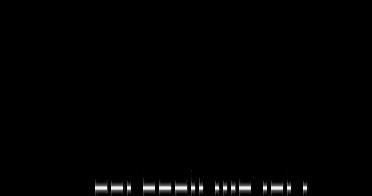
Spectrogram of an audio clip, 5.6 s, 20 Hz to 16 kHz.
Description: Morse code, heard as a keyed tone, about 20 wpm, 700 Hz. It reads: G8VRE
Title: DXCC-100 Call Signs - 5 Characters - Repeated 3x - 20wpm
